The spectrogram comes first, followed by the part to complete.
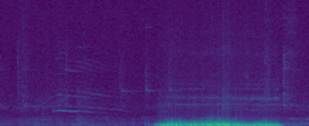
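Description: A person's loud, rough, low groan lasting almost two seconds, starting about halfway through after a quiet stretch.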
